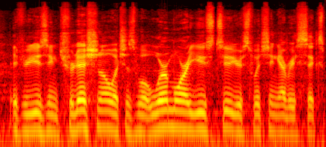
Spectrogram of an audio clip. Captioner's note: none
